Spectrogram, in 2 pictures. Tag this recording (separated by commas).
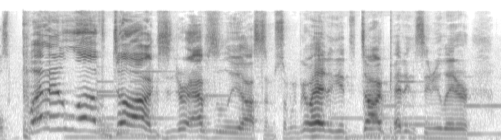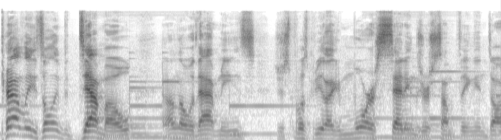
Speech, Music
